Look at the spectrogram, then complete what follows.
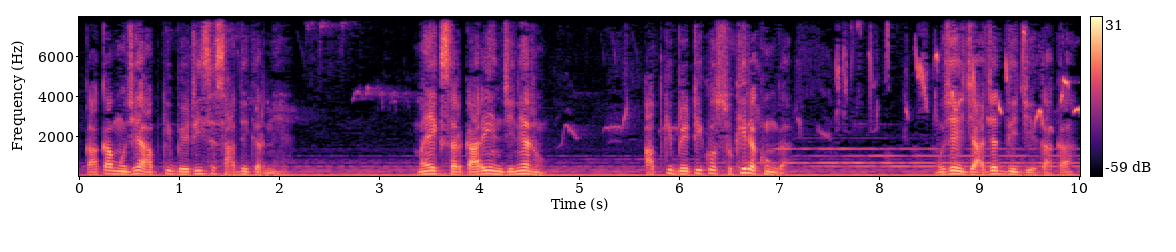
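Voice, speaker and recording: Man as young suitor, earnest, firm-minded, average pitch, story voice acting, light music underneath. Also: measured pace, long pauses, lightly acted. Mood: respectful, pleading. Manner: earnest, resolute. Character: earnest, lovestruck young male engineer, firm-minded son. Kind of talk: Hindi moral story voice acting.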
